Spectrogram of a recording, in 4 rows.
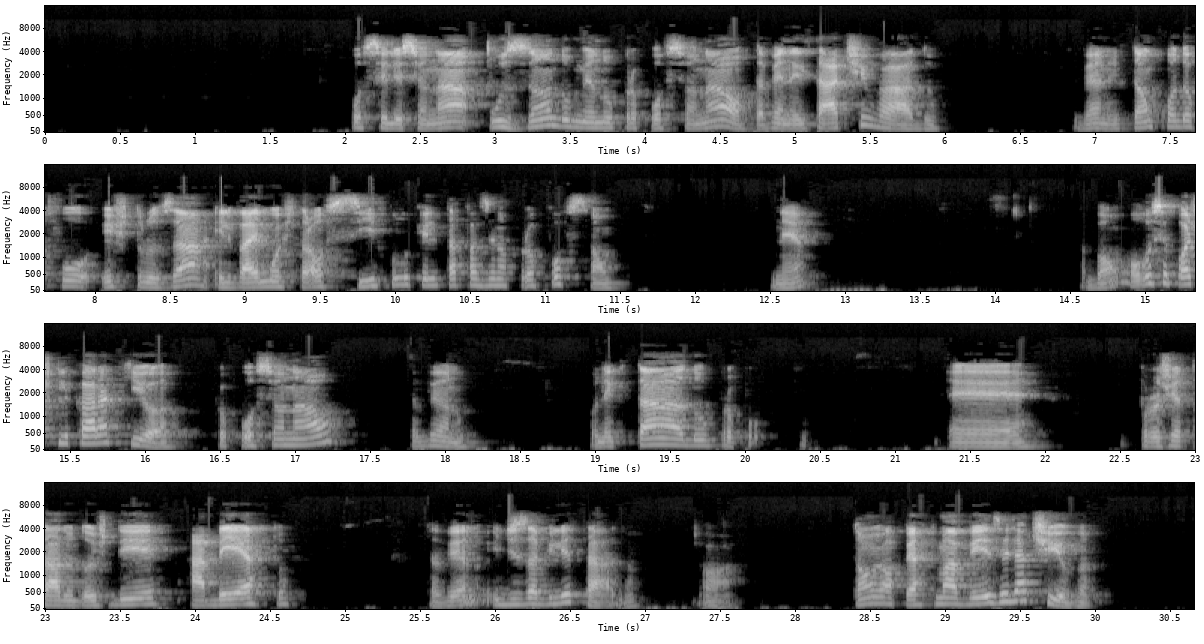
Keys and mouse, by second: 2.6 o, 7.5-9.3 drag, 11.6-14.6 middle drag, 13.7 o, 14.6 o, 15.4-17.4 drag, 28.4 o.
